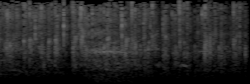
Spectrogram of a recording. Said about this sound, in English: Come on, if you're going to clap, clap.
